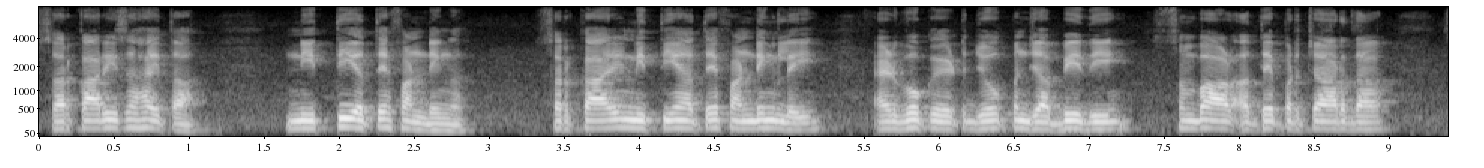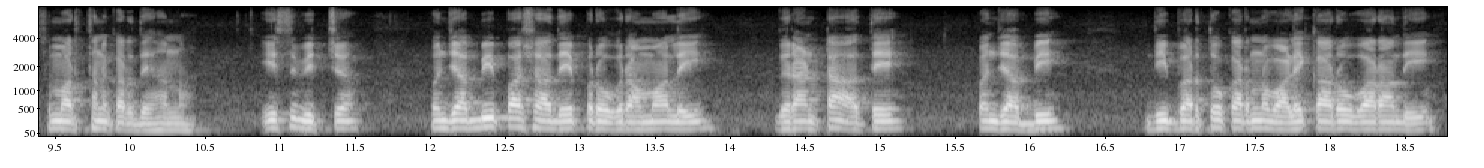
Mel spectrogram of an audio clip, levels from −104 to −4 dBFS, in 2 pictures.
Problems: background sounds at intervals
